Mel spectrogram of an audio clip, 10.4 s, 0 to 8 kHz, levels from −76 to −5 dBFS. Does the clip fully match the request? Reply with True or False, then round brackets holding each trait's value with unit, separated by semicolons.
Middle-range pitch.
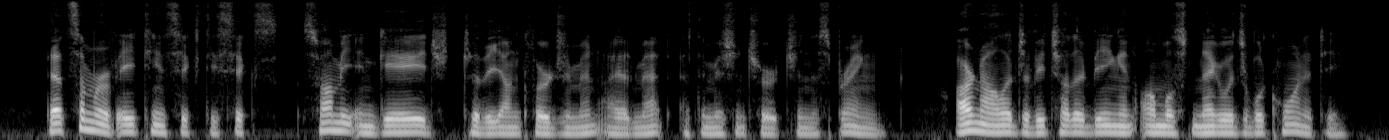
False (100 Hz)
